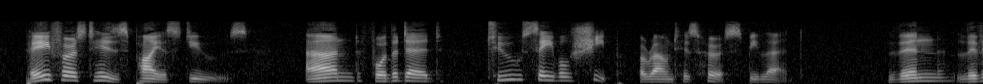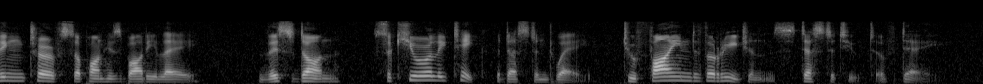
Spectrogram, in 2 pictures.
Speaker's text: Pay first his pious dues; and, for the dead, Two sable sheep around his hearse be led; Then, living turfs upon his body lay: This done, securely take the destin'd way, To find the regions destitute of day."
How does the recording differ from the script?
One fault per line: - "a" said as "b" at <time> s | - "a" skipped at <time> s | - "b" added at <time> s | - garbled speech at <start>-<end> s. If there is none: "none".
none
